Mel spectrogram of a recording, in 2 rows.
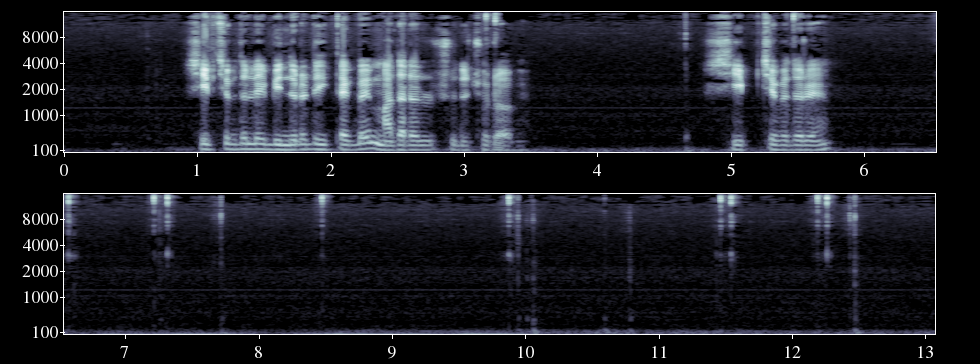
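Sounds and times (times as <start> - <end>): low steady hum: 0.0 - 13.0
mouse and keyboard clicks: 6.5 - 7.8, 9.8 - 11.6, 12.2 - 12.6.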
